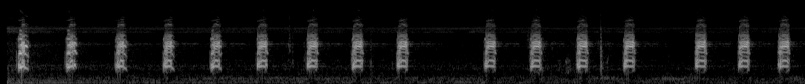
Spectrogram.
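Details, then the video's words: Wild green tree frog calling in its natural habitat to attract a mate: loud, nasal, honking notes repeated about twice a second in a steady series, with a brief pause midway, over a constant high-pitched background hum. "Green Tree Frog Calling!"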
